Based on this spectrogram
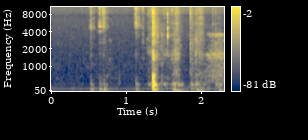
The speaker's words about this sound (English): Hold on, let me click on it.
